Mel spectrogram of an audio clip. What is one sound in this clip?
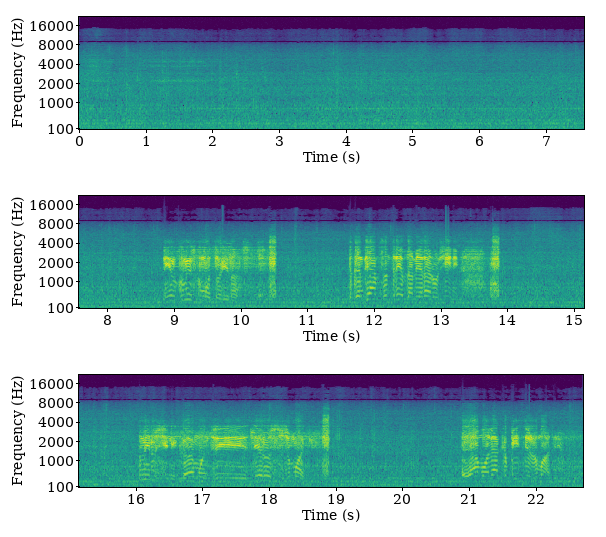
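Tyres roll over packed snow.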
